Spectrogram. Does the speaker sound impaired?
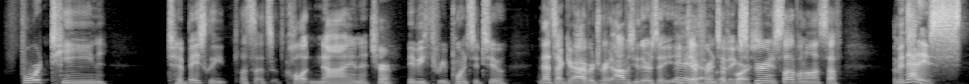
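No.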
